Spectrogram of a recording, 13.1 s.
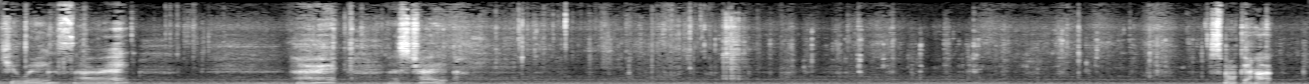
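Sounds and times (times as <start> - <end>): low steady hum: 0.0 - 13.0
chewing crunchy chicken wing: 4.7 - 13.0.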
